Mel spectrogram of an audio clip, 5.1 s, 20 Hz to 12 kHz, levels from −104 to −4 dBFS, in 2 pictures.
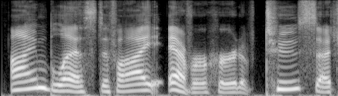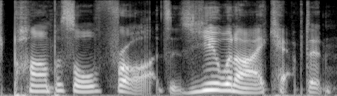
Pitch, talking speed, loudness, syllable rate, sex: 200 Hz, 200 wpm, -18 LUFS, 4.3 syllables/s, female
